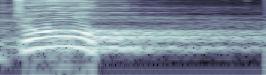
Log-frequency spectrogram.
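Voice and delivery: high, loud, slow accusation; King Ahab confronting the prophet, high and loud; accusing king. Retold or imitated. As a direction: throw the question at him in outrage.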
